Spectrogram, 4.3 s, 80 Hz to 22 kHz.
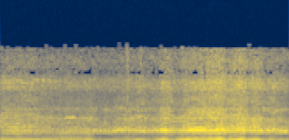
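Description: A Bajaj Pulsar RS200 motorcycle climbs uphill with its front end lifting, the engine a steady, strained drone that swells slightly toward the end, with wind rushing past.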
